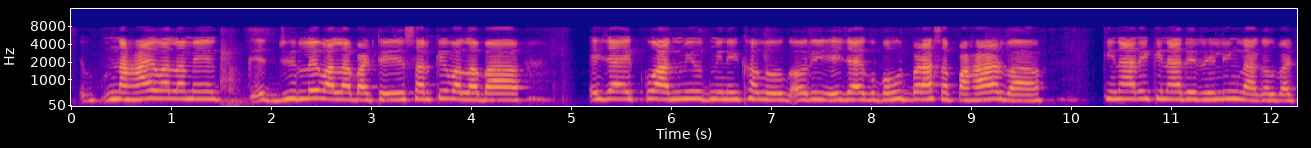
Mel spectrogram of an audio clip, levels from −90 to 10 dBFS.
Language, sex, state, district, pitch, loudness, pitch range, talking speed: Bhojpuri, female, Uttar Pradesh, Deoria, 270 Hz, -17 LUFS, 250-280 Hz, 130 wpm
